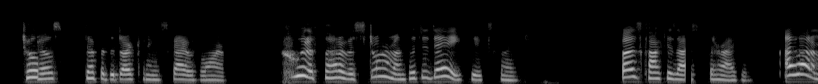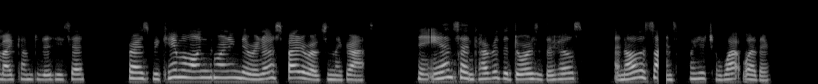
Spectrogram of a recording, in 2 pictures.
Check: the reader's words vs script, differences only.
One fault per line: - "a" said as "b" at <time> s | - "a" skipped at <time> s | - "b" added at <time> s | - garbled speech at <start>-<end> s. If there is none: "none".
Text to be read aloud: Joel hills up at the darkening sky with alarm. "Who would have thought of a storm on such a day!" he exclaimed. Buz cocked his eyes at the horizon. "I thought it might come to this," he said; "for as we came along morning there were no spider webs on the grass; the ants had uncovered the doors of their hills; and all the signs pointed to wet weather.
none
